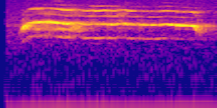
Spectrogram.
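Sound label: buzzard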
